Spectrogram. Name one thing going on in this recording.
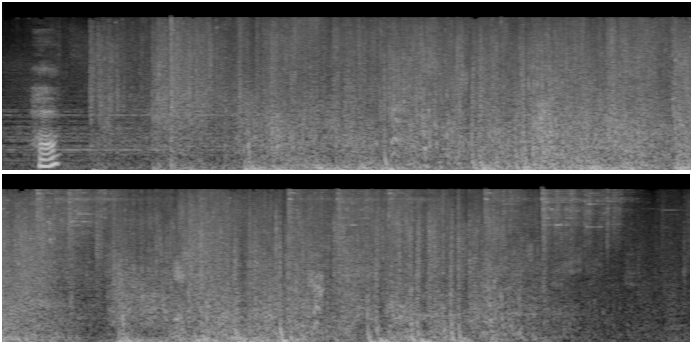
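Game combat sounds crash and clatter.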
